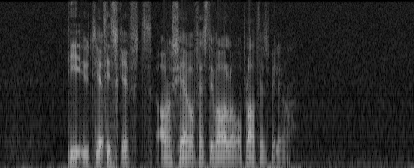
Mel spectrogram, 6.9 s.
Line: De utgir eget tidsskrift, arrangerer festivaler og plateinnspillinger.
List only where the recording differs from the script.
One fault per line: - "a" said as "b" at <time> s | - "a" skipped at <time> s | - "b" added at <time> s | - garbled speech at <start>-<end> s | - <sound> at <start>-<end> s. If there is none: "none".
- "eget" skipped at 1.7 s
